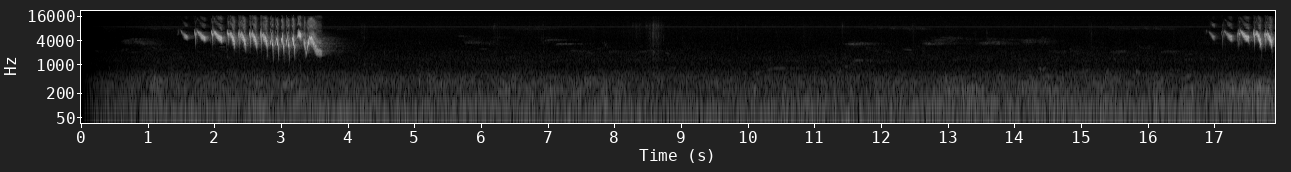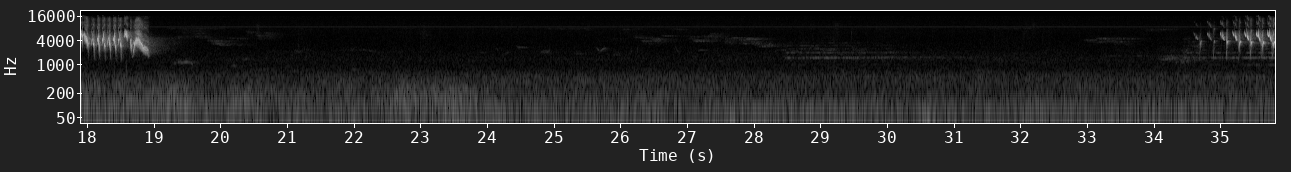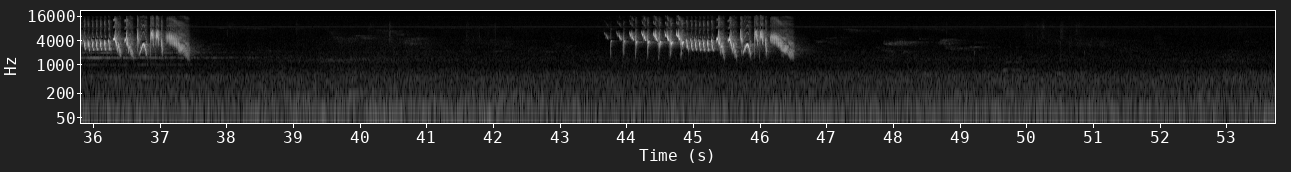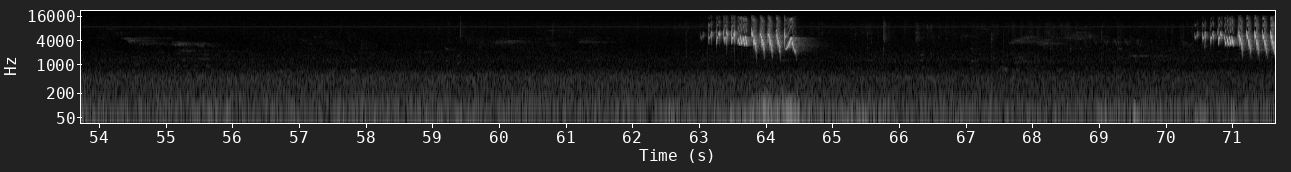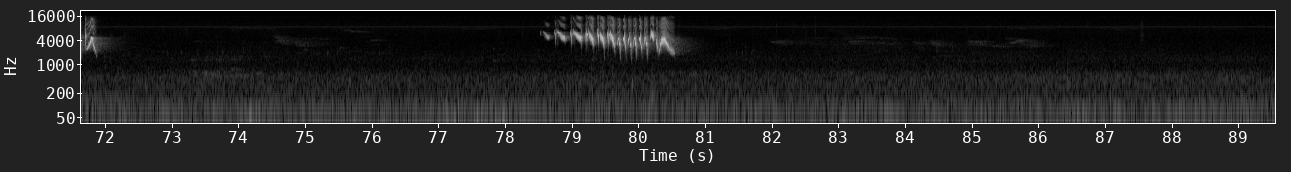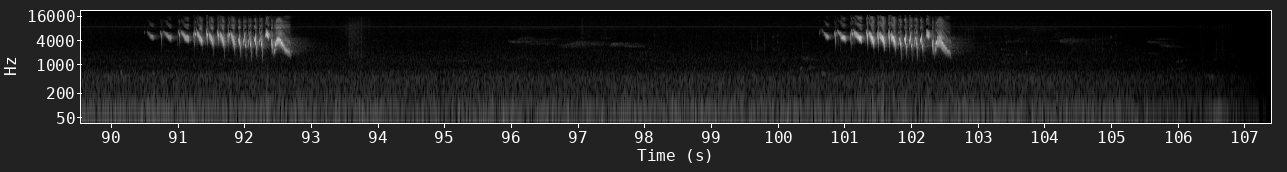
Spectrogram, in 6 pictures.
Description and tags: chaffinch black forest
Chaffinch singing at dusk in the forest of Baiersbronn, Black Forest, in southern Germany. Vivanco EM35 on parabolic dish with preamp into Marantz PMD 671.
dusk, fringilla-coelebs, forest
